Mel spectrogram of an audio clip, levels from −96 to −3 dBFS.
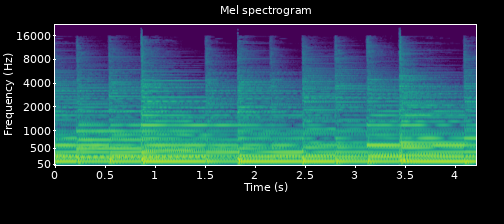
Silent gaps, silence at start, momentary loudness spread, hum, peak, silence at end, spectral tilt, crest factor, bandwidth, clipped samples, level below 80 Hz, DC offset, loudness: none; 0 s; 3 LU; none; -4 dBFS; 0 s; -8 dB/octave; 12 dB; 10.5 kHz; under 0.1%; -50 dBFS; under 0.1%; -18 LUFS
